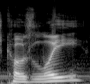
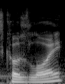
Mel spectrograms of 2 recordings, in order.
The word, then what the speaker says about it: Cosloy: Um, it's 12XU, run by uh, Gerard Cosloy, and I always mispronounce his name as Kozloy, I think, but it's Cosloy.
